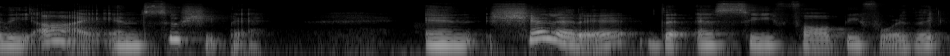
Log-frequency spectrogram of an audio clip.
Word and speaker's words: scelere: When the S and the C are together, we are going to pronounce it sh, as in shine.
